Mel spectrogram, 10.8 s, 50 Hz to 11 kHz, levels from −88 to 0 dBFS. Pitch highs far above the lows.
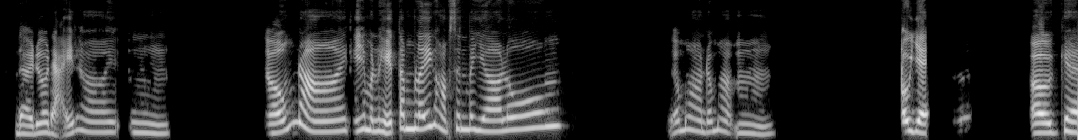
No: average, 4.2 semitones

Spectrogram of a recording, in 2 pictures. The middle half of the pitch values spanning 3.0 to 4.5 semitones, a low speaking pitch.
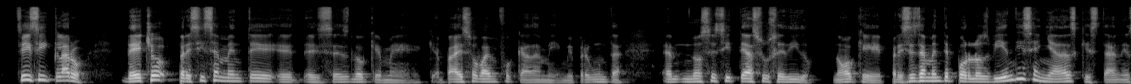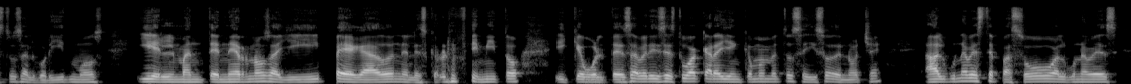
Yes: average, 3.3 semitones; low, 120 Hz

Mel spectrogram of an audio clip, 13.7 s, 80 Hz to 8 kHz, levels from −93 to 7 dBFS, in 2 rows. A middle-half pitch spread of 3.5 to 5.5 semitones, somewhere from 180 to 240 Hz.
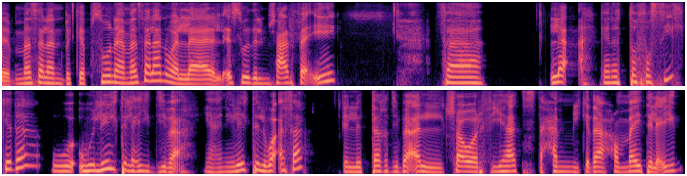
Yes: average, 3.8 semitones; medium, 185 Hz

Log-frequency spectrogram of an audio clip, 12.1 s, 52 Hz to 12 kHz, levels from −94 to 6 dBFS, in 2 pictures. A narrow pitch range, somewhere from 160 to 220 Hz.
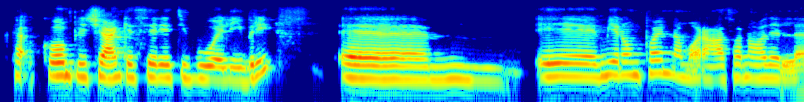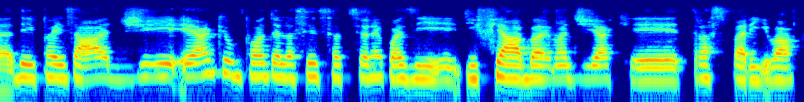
Yes: narrow, 2.3 semitones; medium, 185 Hz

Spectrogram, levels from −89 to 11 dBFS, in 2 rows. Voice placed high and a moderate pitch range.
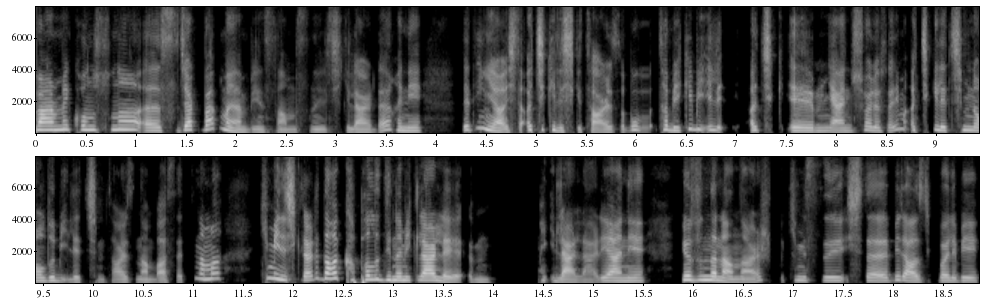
No: high, 195 Hz; wide, 6.9 semitones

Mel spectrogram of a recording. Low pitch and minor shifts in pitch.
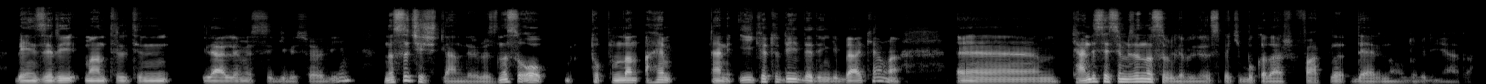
No: very low, 80 Hz; average, 5.2 semitones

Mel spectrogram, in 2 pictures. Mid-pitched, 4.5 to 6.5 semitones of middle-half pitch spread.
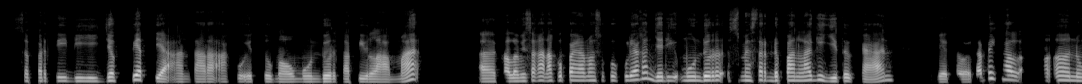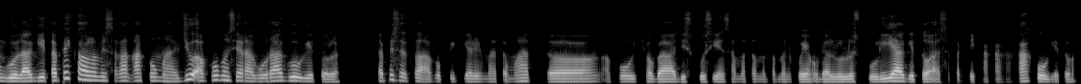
Yes: medium, 150 Hz; wide, 5.6 semitones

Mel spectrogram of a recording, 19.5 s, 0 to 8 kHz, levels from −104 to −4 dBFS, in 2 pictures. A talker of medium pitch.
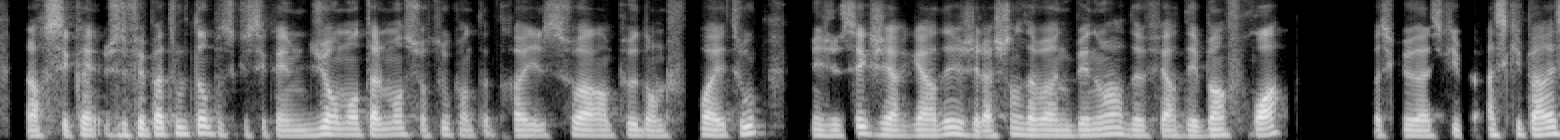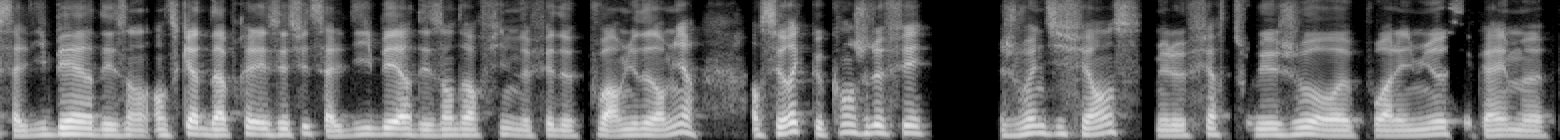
No: low, 120 Hz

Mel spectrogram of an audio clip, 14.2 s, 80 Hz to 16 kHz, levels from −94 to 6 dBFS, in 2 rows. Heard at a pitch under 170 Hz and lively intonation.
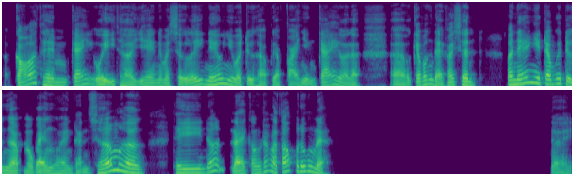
Yes: medium, 140 Hz; wide, 8.5 semitones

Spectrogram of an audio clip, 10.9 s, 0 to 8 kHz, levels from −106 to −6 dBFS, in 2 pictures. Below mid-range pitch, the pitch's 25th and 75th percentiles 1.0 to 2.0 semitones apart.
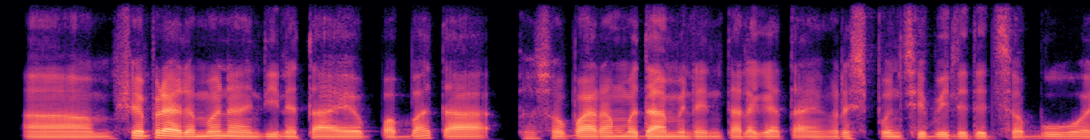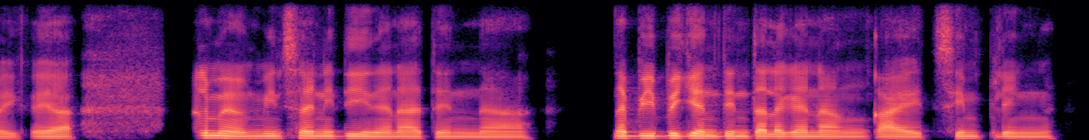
Yes: low, 110 Hz; narrow, 1.6 semitones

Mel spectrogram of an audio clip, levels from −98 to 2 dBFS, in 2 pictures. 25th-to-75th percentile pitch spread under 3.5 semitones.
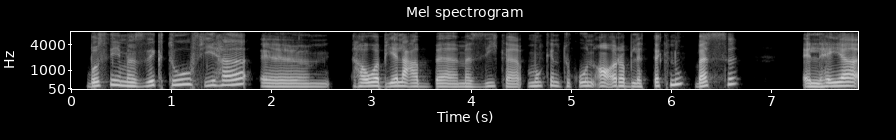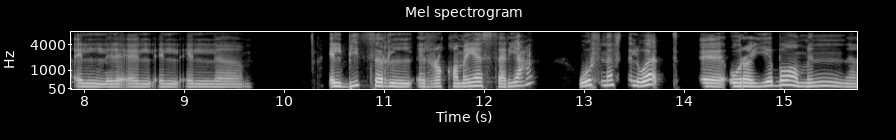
No: average, 3.9 semitones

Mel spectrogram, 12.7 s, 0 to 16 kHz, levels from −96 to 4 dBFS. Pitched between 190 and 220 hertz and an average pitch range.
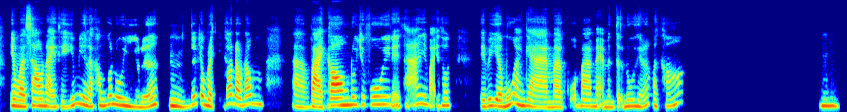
Yes: high, 215 Hz; average, 4.1 semitones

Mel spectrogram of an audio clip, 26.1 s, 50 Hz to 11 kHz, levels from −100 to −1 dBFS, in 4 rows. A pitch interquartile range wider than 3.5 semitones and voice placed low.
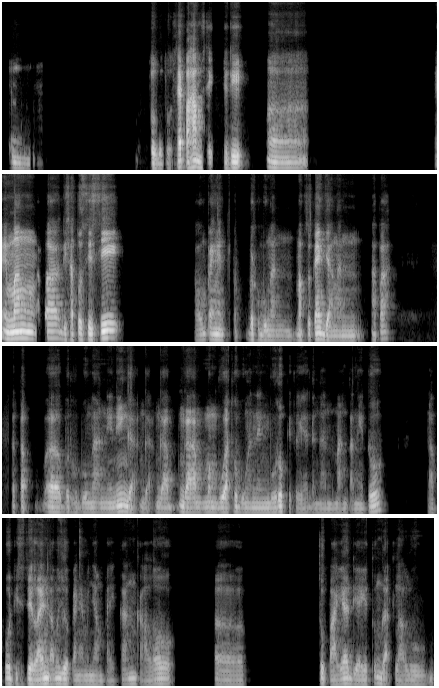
No: average, 2.7 semitones; very low, 95 Hz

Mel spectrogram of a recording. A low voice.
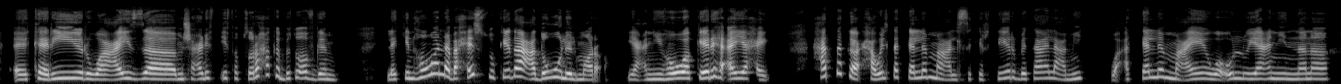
No: very high, 265 Hz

